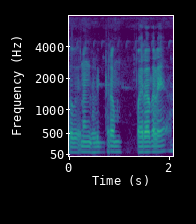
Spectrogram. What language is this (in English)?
Santali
